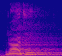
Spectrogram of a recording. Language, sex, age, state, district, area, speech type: Sindhi, female, 45-60, Gujarat, Junagadh, urban, read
